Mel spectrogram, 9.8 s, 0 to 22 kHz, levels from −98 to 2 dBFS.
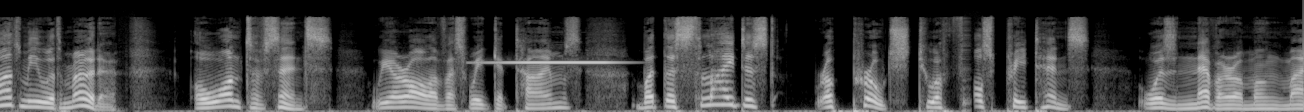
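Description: Around 0.86 to 1.02 s there's a short patch of AAC frame loss with concealment. Roughly 80 ms of audio goes missing, scattered over about 120 ms, with the longest gap around 50 ms. The decoder papers over the holes by reusing the last good spectrum, so the speech turns smeared and a bit phasey there instead of dropping out. The gap pattern fits several short frames of about 10 ms each.

From 3.50 to 4.86 s you get a loudspeaker feedback squeal. A 2.2 kHz tone creeps up over about half a second as the mic picks up the speaker it's feeding and the loop runs away at that one frequency. It ends up about as loud as the speech itself, a steady whistle sitting on top of everything until it stops at 4.86 s.

The same frame-loss concealment comes back at 7.24 to 7.36 s, again about 80 ms lost, with the same brief smeared, noisy patch where the decoder fills the gap. There's also a faint grainy edge to the speech, most likely from low-delay AAC-ELD compression at around 64 kbps.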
